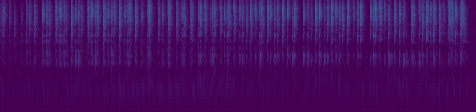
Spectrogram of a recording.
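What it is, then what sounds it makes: Plastic tumbler. Long nails rapidly tap and scratch the side of a large, hollow, holographic Starbucks plastic tumbler that is held upright and appears empty. The result is a dense run of bright, dry clicks and scratchy ticks with almost no low end and very short ring, ending in a brief quiet tail.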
